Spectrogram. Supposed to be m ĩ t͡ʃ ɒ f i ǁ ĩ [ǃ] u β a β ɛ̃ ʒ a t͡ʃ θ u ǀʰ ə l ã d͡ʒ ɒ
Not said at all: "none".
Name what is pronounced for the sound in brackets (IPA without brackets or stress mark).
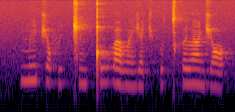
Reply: ǃ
